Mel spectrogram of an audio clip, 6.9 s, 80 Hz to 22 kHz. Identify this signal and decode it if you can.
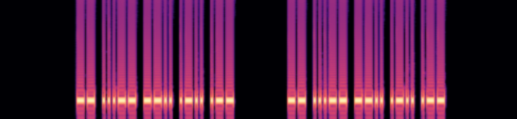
Morse code, heard as a keyed tone, about 34 wpm, 700 Hz. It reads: M3ZLW M3ZLW
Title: DXCC-100 Call Signs - 5 Characters - Repeated 2x - 35wpm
